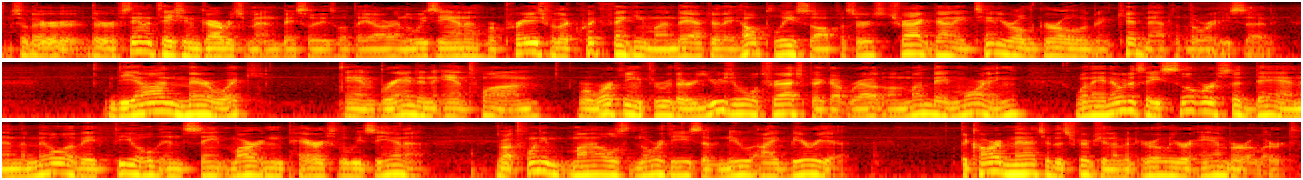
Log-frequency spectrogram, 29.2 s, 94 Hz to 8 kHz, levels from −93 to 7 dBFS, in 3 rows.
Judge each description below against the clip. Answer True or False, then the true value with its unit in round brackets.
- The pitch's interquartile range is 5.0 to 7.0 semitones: False (4.6 semitones)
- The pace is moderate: True (180 wpm)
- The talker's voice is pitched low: True (105 Hz)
